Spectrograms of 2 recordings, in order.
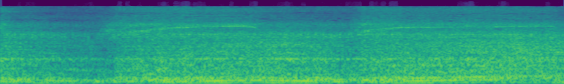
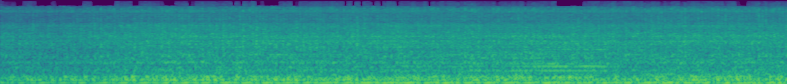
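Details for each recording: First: Suzuki engine after fixing a misfire on the first cylinder: revs climb smoothly with no stumbles or skips; no misfire, normal revving. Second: Petrol engine idling with an uneven, lumpy beat during injector-disconnect checks; one cylinder dead, disconnecting its injector brings no change in running.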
